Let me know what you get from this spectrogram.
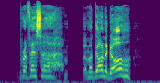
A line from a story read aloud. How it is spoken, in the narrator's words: Harry said in a wavering voice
